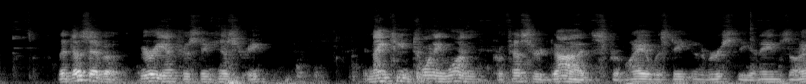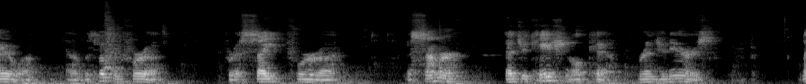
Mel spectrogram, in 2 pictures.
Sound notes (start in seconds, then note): none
